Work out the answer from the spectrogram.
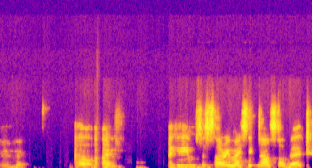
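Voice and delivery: usual speaking voice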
